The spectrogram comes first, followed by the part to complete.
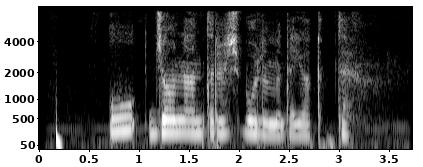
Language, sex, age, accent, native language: Uzbek, female, 19-29, Farg'ona, Uzbek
